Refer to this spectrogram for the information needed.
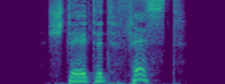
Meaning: inflection of feststellen: 1. second-person plural preterite 2. second-person plural subjunctive II
- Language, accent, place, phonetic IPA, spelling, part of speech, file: German, Germany, Berlin, [ˌʃtɛltət ˈfɛst], stelltet fest, verb, De-stelltet fest.ogg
